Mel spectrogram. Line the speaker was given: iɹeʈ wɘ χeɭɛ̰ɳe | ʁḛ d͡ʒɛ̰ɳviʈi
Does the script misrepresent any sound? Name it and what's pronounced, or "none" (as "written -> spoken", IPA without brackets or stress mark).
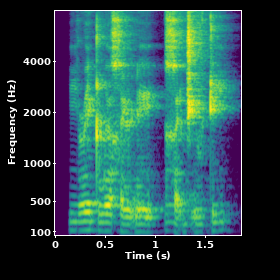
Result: none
